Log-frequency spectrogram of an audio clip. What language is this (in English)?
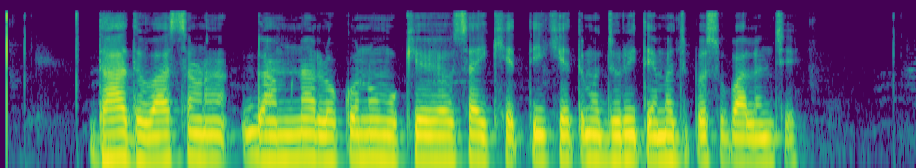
Gujarati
